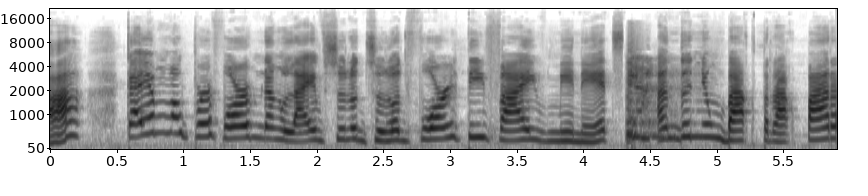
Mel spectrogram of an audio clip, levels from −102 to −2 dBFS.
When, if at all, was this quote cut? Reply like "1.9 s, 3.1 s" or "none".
4.3 s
